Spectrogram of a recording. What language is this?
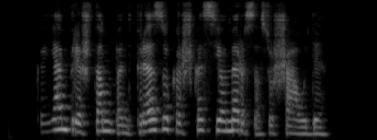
Lithuanian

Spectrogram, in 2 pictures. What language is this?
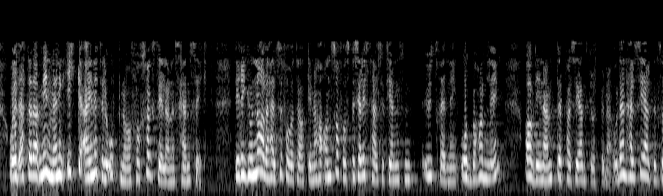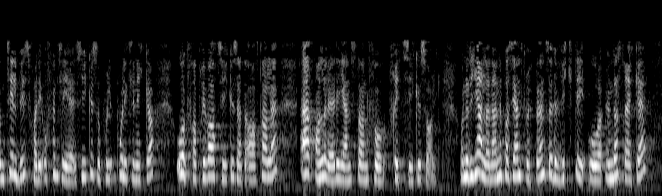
Norwegian Bokmål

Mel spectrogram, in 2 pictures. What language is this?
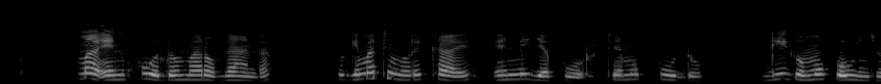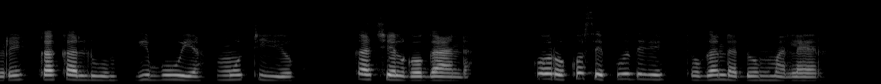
Luo (Kenya and Tanzania)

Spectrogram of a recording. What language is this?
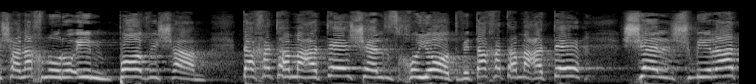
Hebrew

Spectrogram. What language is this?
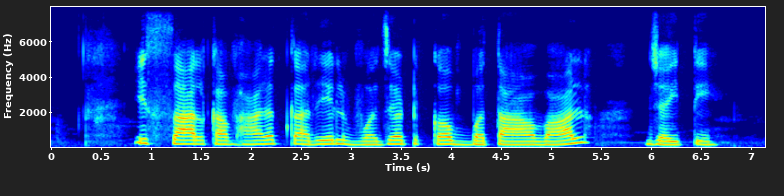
Magahi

